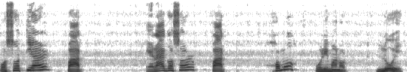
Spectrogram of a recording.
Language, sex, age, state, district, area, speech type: Assamese, male, 30-45, Assam, Sivasagar, rural, spontaneous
